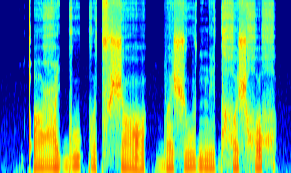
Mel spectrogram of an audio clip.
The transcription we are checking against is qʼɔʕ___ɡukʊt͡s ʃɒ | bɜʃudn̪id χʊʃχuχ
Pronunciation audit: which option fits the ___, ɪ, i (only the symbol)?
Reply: i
